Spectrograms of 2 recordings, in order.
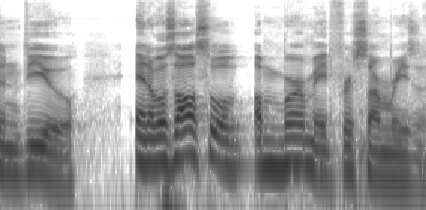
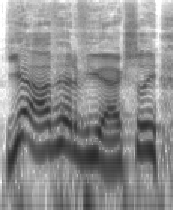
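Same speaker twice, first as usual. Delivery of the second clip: mock brag; 8 semitones higher, 4 dB louder, faster than usual. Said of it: "I like how that went from".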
